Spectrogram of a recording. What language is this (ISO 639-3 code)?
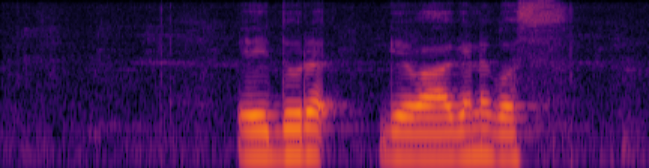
sin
